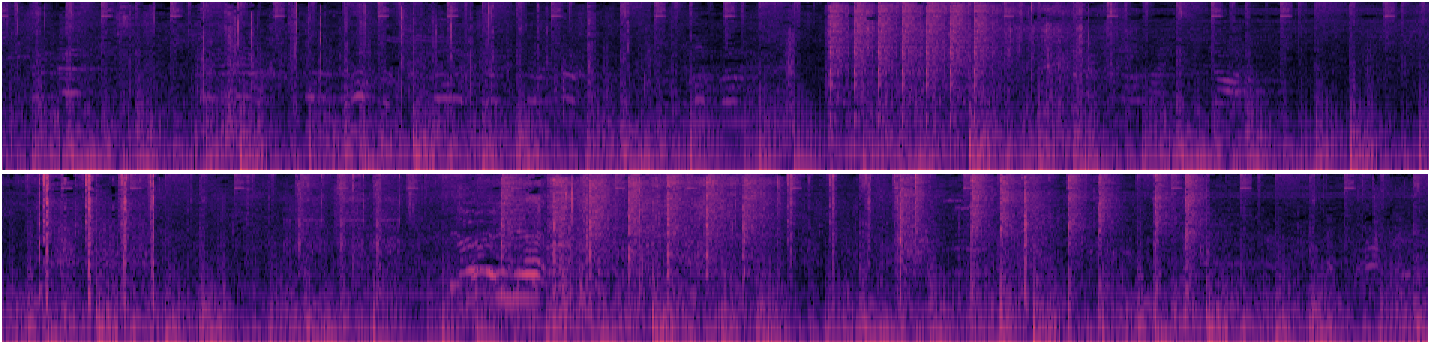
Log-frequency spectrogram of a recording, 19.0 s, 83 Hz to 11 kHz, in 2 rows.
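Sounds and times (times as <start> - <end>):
music with steady beat: 0.0 - 19.0
paintball marker rapid shots: 5.5 - 7.0, 9.7 - 10.7, 12.8 - 17.7.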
